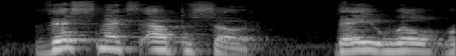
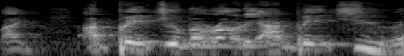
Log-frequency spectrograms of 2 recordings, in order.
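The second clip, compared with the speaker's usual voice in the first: Oz upset; 6 semitones higher than usual. Retold or imitated. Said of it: "He's like".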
